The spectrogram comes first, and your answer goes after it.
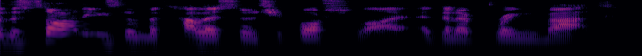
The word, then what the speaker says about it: Szoboszlai: they're gonna try suck your cock for the pronunciation of Szoboszlai. It's easy Szoboszlai.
